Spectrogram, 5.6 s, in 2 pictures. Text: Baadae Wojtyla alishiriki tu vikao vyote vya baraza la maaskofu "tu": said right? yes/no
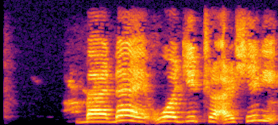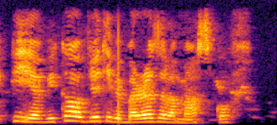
no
